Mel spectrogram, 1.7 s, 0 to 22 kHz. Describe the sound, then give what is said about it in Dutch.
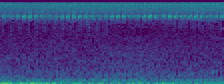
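A steady, high-pitched cricket trill from tall flowering grass about 1.5 meters high under blazing sun runs without pause over a faint low rumble, fairly loud, with no voices present. “Nee, wat we horen trouwens, krekels, dat geluid maken ze met hun vleugels, geloof ik.”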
